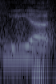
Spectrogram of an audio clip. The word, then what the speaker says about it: Lea: I don't know what everybody's opinions are of her but like that's I figured it was Leah because that's how you say her name spelled the same way.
